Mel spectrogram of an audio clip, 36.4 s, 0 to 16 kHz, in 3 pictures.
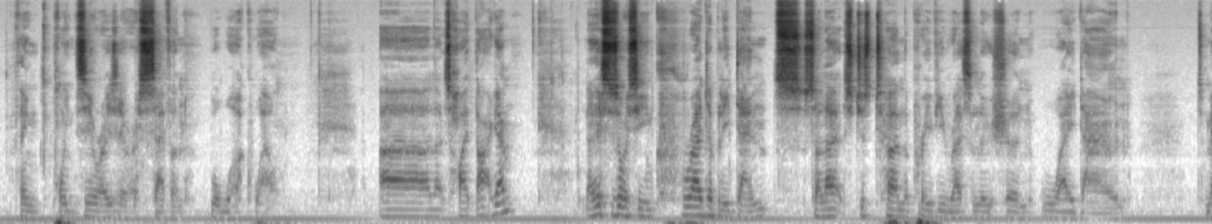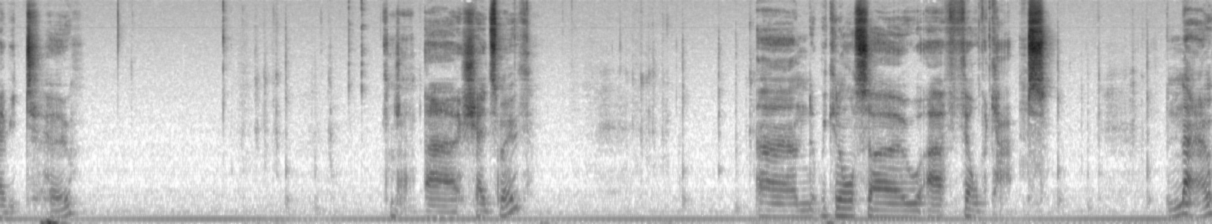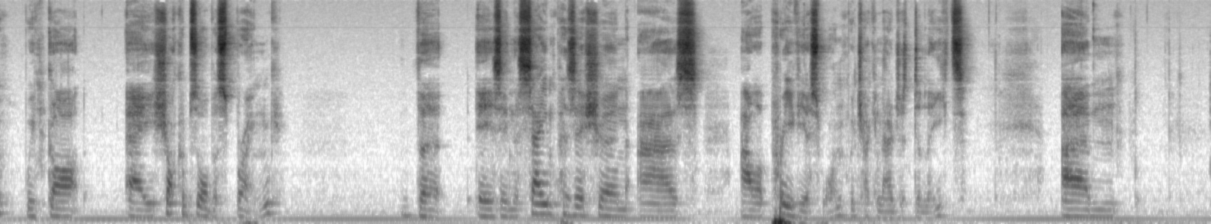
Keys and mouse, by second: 1.5 shift+z, 1.7-2.6 drag, 4.3 click, 5.5 shift+z, 5.7-6.3 drag, 6.8-7.1 middle drag, 8.5-10.1 middle drag, 10.1 shift+click, 10.3-14.4 shift+middle drag, 14.7 shift+z, 18.6 shift+z, 18.9-19.4 middle drag, 19.7 shift+z, 21.8 click, 22.6 click, 23.4 alt+a, 23.5-23.9 drag, 24.8-28.9 drag, 29.5-30.8 middle drag, 32.2 click, 32.8 x, 35.0 click, 35.4 shift+z, 35.5-36.3 drag.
